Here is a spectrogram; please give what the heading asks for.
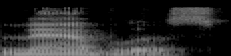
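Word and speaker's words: Nablus: called it Anapolis and the Arabs cannot pronounce a p so they called it nablas but Anapolis was a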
